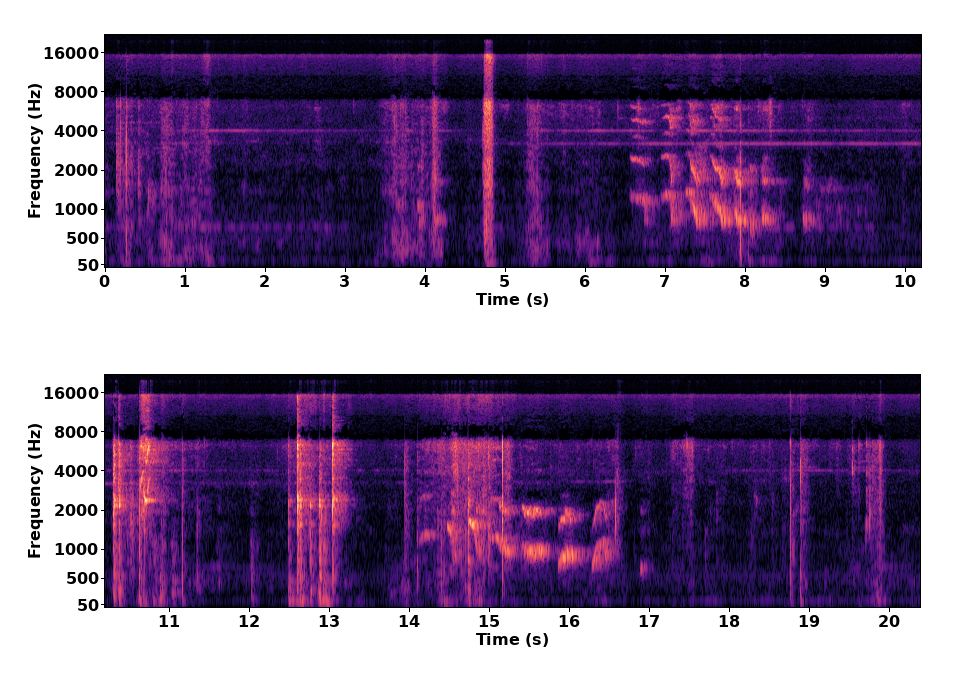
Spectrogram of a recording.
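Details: Rescued puppies whining: two bursts of high, wavering, tonal whimpers, each lasting about two seconds, one near the middle and one toward the end, separated by sharp knocks, clatter and shuffling noises.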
